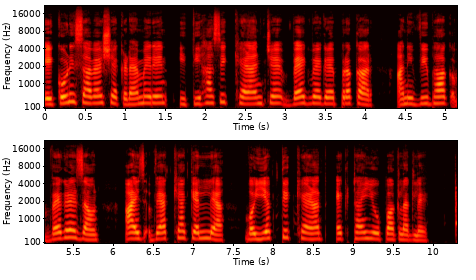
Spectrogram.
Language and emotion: Goan Konkani, neutral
